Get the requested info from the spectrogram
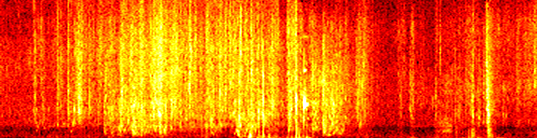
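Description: Water splashing and sloshing, heaviest from about a second and a half to four and a half seconds in, with two heavy thumps near the middle, then scattered light knocks and clicks.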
